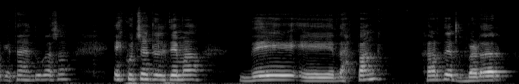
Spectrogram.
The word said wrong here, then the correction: Harder, Better, Faster, Stronger: Por favor, y mi pronunciación en inglés la vamos a mejorar la próxima. Harder, better, faster, stronger.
